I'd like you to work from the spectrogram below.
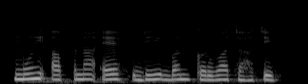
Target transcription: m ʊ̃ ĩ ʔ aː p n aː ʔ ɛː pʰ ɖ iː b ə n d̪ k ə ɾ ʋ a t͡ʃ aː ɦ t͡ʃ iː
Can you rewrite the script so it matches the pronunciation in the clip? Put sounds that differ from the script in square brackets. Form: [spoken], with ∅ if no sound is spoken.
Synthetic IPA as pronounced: m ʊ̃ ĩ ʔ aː p n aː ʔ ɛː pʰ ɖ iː b ə n d̪ k ə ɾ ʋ a t͡ʃ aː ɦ t͡ʃ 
